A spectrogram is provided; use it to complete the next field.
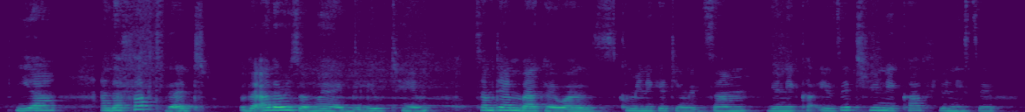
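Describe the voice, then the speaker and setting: Speaking with an African accent, a woman uses a fairly high pitch. She keeps a moderate pace and ordinary pitch variation. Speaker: vlogger. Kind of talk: personal story vlog. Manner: casual, hesitant.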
